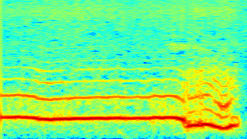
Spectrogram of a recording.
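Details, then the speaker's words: Stridor, a sign of severe upper respiratory tract obstruction: a loud, high-pitched, harsh musical breath noise, a sustained tone that drops in pitch at the end. "ഈ strider എന്ന് പറയുന്നത് high pitched harsh breath sound ആണ്"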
